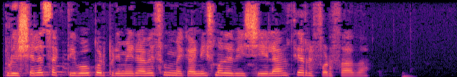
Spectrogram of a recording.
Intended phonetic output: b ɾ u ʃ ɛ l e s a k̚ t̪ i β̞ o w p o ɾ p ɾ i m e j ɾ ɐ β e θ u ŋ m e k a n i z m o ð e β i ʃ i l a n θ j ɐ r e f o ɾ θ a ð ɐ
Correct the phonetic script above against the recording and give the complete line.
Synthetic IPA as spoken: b ɾ u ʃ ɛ l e s a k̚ t̪ i β̞ o w p o ɾ p ɾ i m e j ɾ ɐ β e θ u ŋ m e k a n i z m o ð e β i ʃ i l a n θ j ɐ r e f o ɾ θ a ð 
